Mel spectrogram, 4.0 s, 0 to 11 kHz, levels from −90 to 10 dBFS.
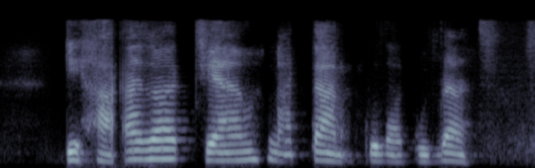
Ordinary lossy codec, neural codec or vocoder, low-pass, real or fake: MP3, 64 kbps; codec, 16 kHz, 1 kbps, X-Codec, HuBERT features, trained on general audio; 7.2 kHz; fake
